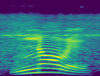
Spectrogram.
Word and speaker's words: Ngäbe: Ça se prononce ngäbe. C'est le territoire indigène ngäbe, et nous allons voir comment ils fabriquent des artisanats.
